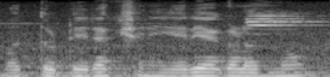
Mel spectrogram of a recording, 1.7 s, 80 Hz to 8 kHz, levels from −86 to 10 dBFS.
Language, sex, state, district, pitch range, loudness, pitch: Kannada, male, Karnataka, Bangalore, 130-140 Hz, -14 LUFS, 135 Hz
